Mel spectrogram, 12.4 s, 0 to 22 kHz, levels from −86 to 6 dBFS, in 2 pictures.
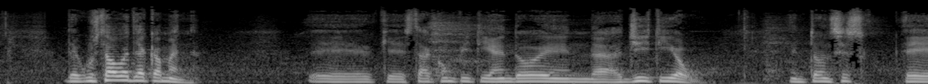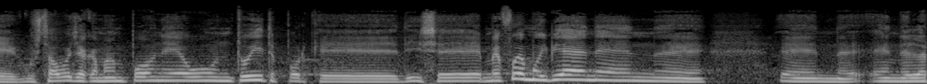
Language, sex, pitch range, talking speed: Spanish, male, 130-175 Hz, 120 wpm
